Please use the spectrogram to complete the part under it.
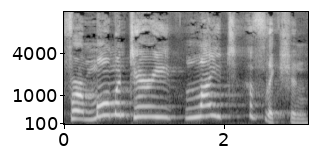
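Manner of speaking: slight lilt, lightly sing-song. Reading a passage aloud, he says one odd phrase with a little lilt. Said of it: "with a little lilt in my voice".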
